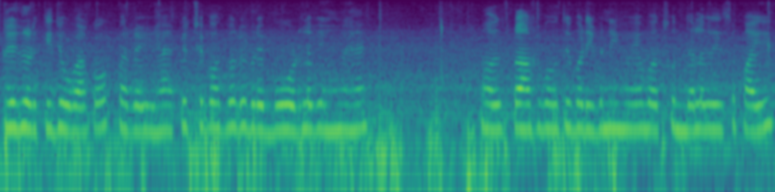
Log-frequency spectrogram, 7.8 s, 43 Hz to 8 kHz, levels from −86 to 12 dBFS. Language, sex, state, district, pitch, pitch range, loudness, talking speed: Hindi, female, Punjab, Pathankot, 235 Hz, 230-240 Hz, -18 LUFS, 215 wpm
